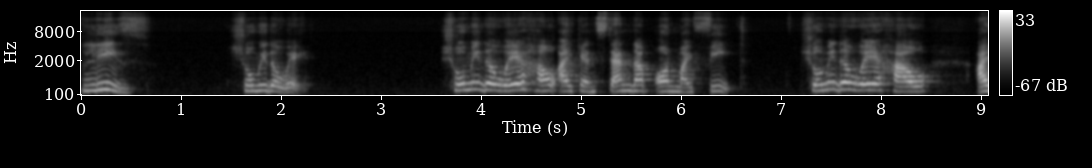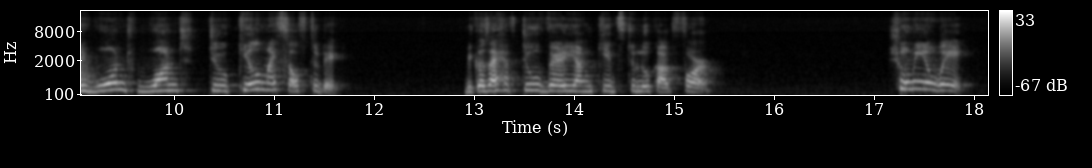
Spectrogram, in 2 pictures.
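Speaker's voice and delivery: ordinary talk, nothing marked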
